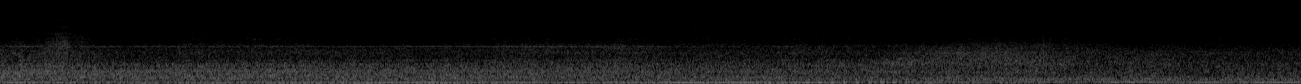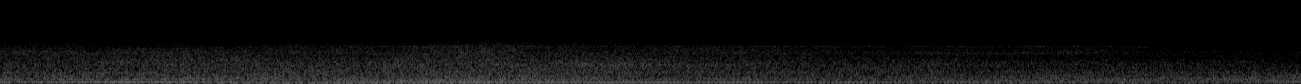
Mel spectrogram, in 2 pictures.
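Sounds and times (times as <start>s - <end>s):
train engine hum: 0.0s - 26.0s
train rumble: 0.0s - 26.0s.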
